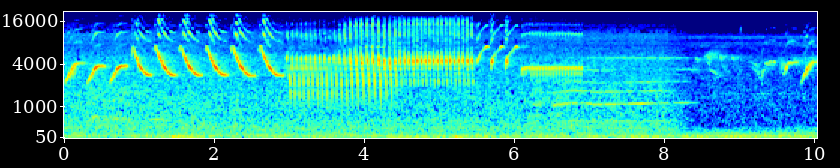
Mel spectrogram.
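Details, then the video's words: A Belgian canary sings high, bright upslurred whistles about three per second, then a fast buzzy rattling trill and rolling notes, no other sounds; a warm-up song meant to fire up females. Canary. "Corner to Warm Up Belgian Canaries and Fire Up Females"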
